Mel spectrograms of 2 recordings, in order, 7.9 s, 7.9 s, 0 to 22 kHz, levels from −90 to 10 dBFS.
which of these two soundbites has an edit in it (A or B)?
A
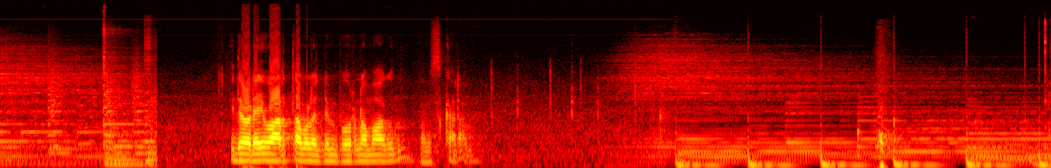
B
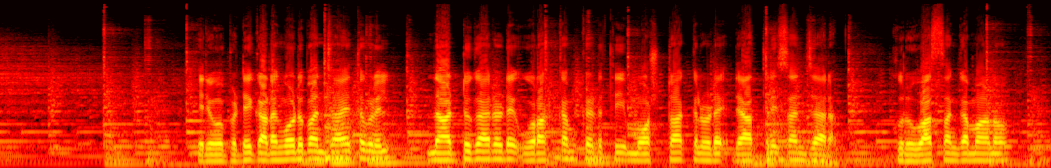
B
